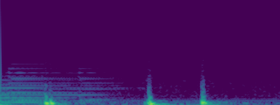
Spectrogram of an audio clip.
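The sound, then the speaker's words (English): Heartbeat-like low thumps, three dull muffled beats with uneven spacing, the last two closer together, faint and alone. “That means if one person's heart is beating like this,”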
